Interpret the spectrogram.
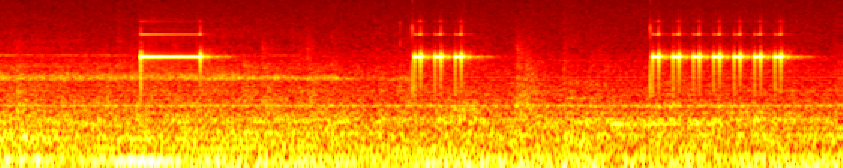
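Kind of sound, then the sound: signal or alarm, electronic beeping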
